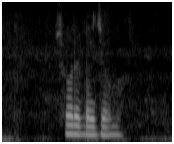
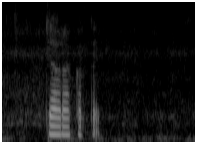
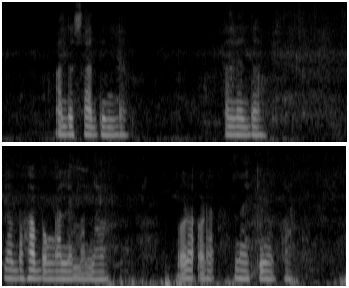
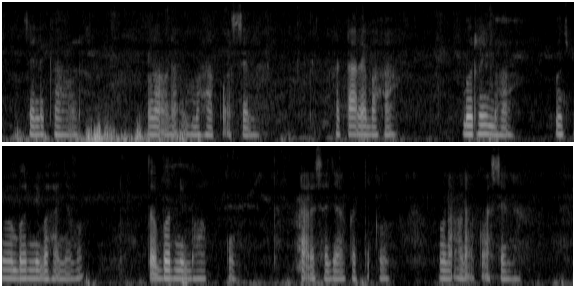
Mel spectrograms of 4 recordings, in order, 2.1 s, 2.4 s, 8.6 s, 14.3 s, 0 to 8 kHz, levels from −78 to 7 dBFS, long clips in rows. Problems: constant background noise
